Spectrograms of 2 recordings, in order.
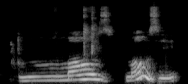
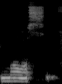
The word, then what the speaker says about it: Mose: a school that no longer exists Fort Moss pronounced Mosey Mossy is one of the most important more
